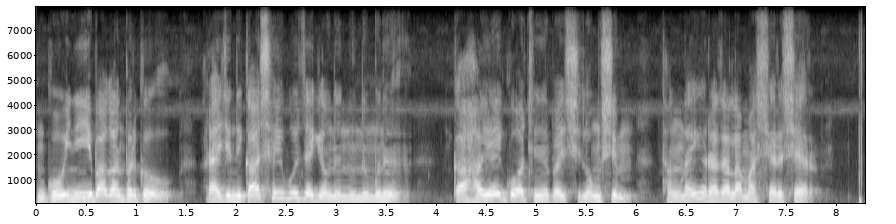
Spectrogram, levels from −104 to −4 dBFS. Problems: none marked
